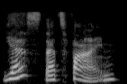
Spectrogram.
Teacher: Said without any rise or fall. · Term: flat tone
